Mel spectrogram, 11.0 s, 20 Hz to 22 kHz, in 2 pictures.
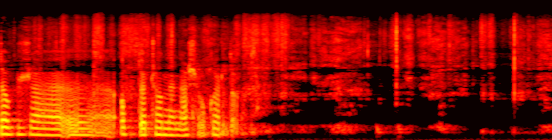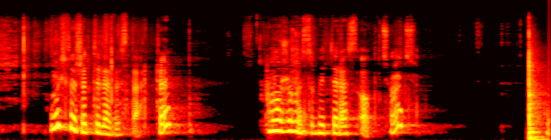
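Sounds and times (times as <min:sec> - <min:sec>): thread rubbing on balloon: 0:00.0 - 0:07.0.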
